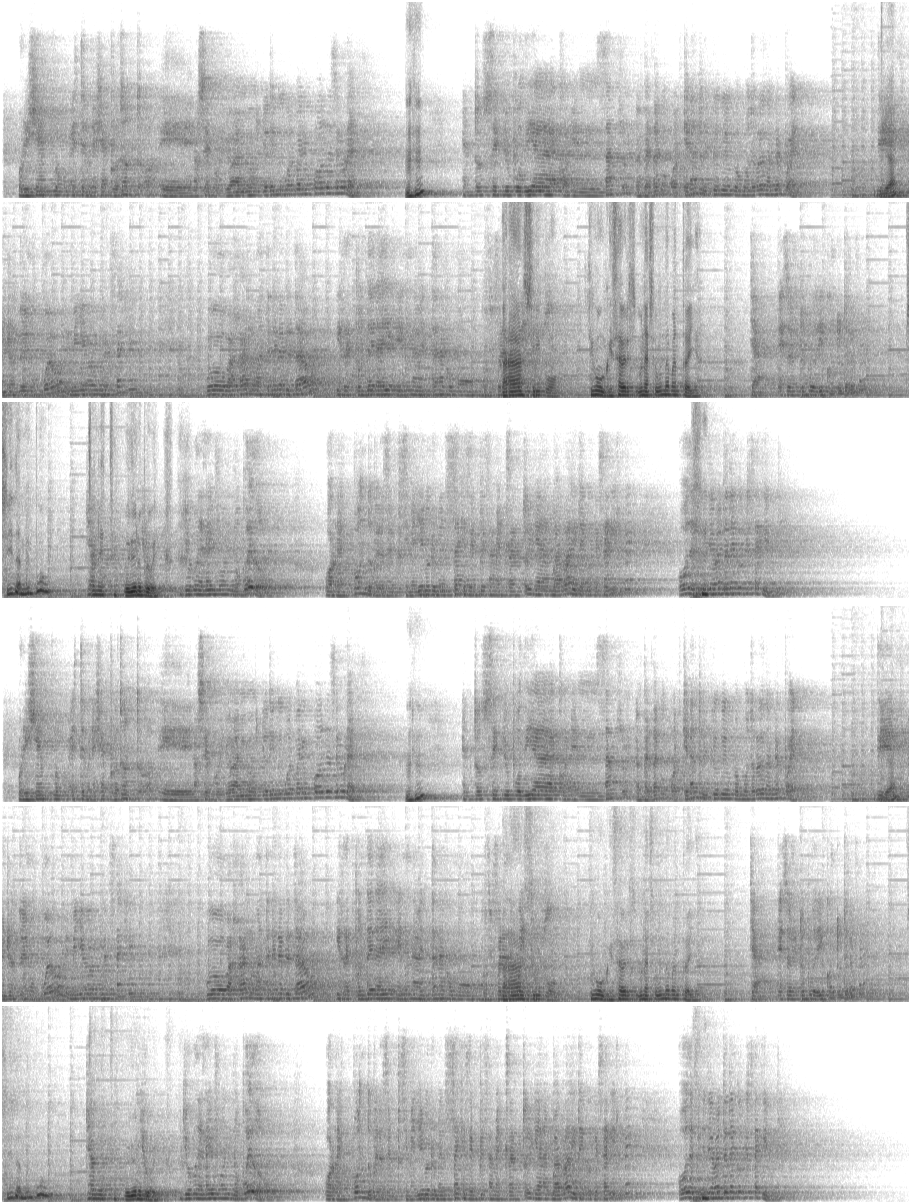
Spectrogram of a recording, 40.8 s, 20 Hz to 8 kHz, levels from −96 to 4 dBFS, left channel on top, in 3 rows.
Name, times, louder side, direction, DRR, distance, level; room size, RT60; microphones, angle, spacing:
voice 1, 0.2-5.4 6.9-11.9 13.1-15.6 15.9-16.3 16.6-18.3 18.6-21.8 24.8-26.6 28.5-28.8 29.2-29.5 29.9-31.3 31.6-31.7 32.0-38.9, equal, 75° right, -7 dB, 3.6 m, -33 dB
voice 2, 6.0-6.3 13.2-13.4 21.1-22.0 22.4-24.1 27.2-27.9 28.5-28.7 29.0-29.5 37.6-37.8, left 4 dB, 65° left, 13 dB, 0.4 m, -23 dB
sound 1, 12.4-25.3 25.6-29.4, equal, ahead, 1.7 m, -42 dB
23.5 x 18.5 x 2.7 m, 2.7 s
head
